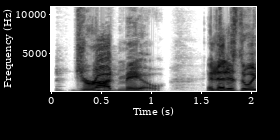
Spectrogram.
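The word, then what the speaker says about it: Jerod Mayo: Gerard mayo and that is the way you pronounce it I had to look it up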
